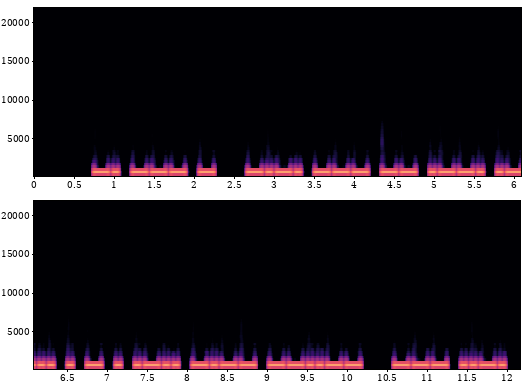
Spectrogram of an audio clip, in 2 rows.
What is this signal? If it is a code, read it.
Morse code, heard as a keyed tone, about 20 wpm, 700 Hz. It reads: NOT COMPLETELY, OF
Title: Sentences from Top 1100 Words 20wpm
